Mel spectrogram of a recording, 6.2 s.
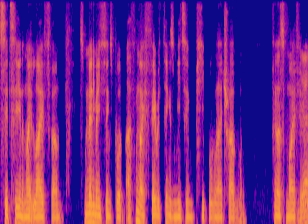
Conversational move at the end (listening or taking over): listening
